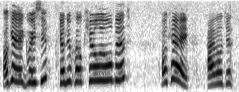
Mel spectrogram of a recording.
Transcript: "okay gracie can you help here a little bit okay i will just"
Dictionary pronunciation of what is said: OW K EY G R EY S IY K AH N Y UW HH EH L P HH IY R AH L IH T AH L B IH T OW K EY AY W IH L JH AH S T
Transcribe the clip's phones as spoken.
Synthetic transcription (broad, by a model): OW K EY G R EY S IY K AH N Y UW HH EH L P HH IY R AH L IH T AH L B IH T OW K EY AY W IH L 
